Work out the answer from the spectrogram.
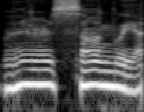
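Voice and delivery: ordinary delivery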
